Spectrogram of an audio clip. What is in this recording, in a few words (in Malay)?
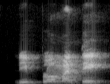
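"diplomatik", Malay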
